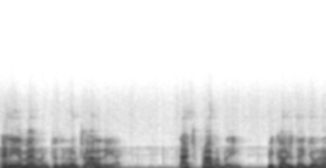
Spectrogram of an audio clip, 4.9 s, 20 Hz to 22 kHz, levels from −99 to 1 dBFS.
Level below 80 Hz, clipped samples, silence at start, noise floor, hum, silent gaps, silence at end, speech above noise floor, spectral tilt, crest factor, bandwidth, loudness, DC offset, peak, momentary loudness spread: -50 dBFS; under 0.1%; 0 s; -48 dBFS; none; none; 0 s; 25 dB; -8.5 dB/octave; 16 dB; 7 kHz; -24 LUFS; under 0.1%; -8 dBFS; 11 LU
